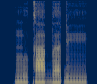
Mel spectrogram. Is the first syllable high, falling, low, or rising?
low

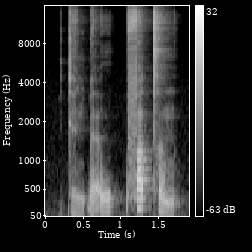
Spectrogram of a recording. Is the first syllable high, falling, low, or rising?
low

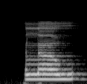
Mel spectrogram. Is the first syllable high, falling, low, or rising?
high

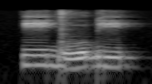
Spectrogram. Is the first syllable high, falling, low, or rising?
high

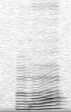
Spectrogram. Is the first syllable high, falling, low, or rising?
rising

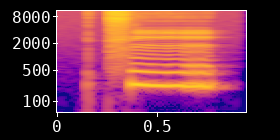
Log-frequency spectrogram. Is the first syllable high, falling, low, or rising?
low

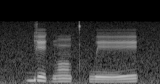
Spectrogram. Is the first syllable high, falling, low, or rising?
falling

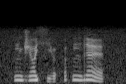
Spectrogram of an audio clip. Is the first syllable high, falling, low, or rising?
high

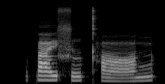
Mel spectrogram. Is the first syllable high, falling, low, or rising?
high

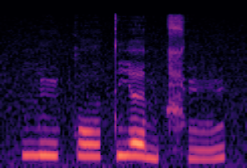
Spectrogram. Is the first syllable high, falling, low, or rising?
high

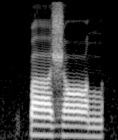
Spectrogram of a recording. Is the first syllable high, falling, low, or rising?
low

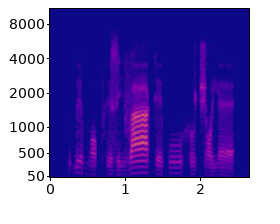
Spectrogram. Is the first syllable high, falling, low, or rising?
high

